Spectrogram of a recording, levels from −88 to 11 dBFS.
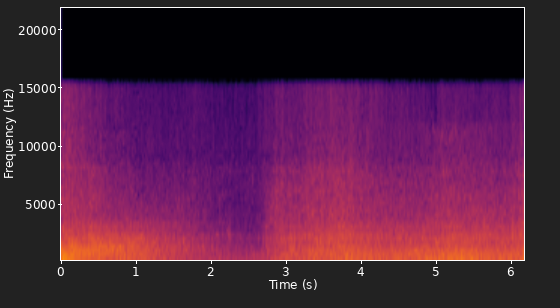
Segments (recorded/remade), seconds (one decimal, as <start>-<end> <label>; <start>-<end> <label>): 0.0-6.2 recorded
